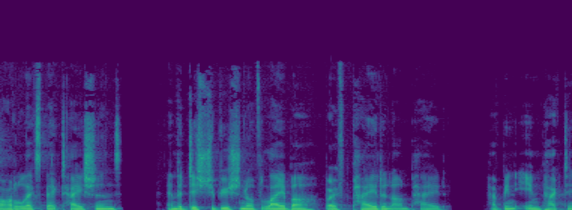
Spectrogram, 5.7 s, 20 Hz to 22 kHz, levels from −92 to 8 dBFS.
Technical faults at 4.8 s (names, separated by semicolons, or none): one channel drops out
